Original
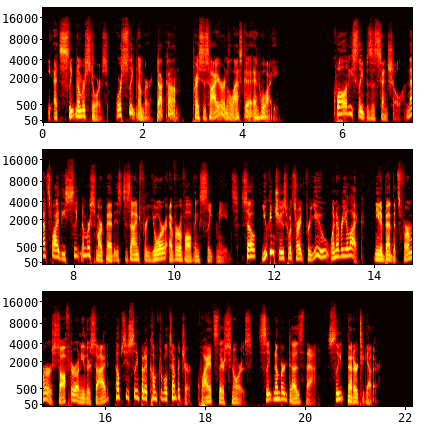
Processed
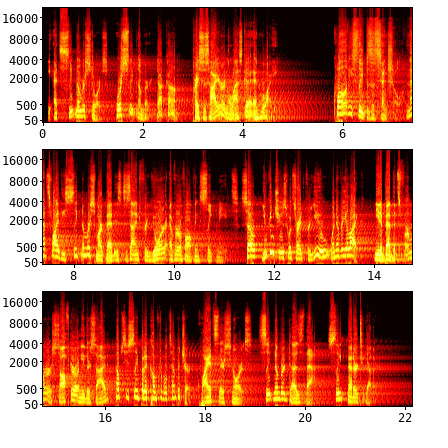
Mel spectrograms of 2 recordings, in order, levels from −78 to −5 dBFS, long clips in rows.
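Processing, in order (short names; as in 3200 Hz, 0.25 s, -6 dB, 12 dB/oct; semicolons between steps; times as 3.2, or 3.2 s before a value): 5.92–7.39 spectral whitening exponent 0.6; in parallel at -3.5 dB: wavefolder -23.5 dBFS; on the sum: random-step tremolo; spring tank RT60 3 s, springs 51 ms, chirp 50 ms, DRR 13.5 dB; gain +6.5 dB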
